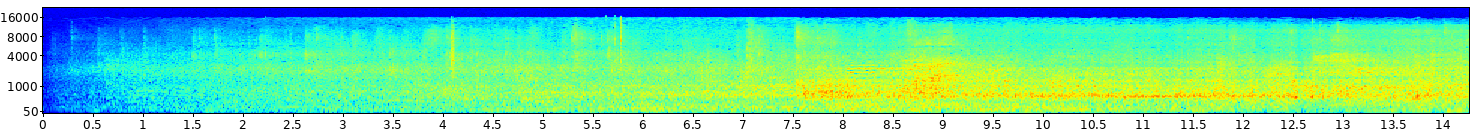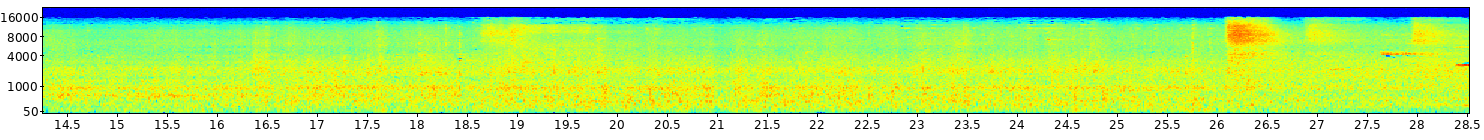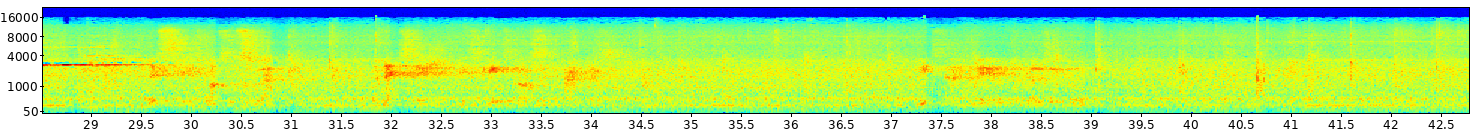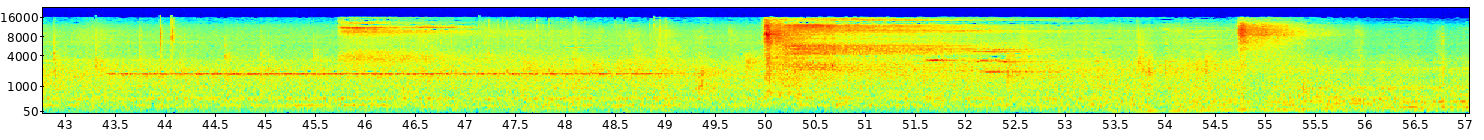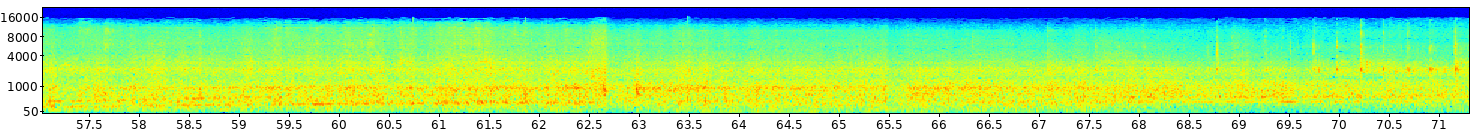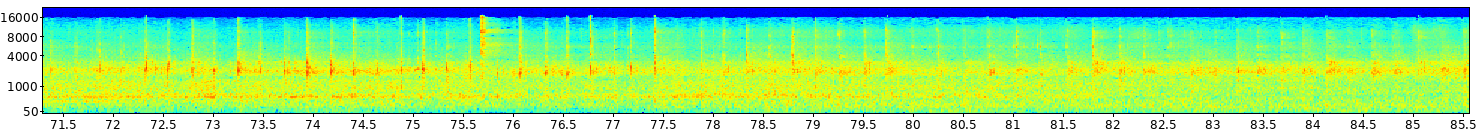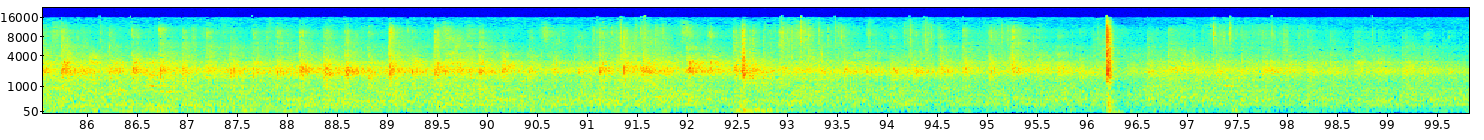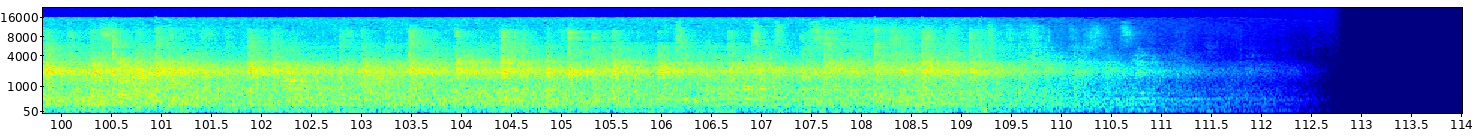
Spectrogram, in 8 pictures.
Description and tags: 808 Russell Square train 2
A tube train arrives and leaves. The classic announcement "please stand clear of the closing doors". The sound of a suitcase being wheeled along the platform. Recorded in the London Underground at Russell Square tube station.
